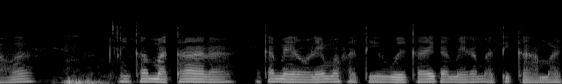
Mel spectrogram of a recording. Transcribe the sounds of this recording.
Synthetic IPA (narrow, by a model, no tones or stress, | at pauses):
wa | ikamatala | ekameɾolemafatḭwekaekameɾamatikama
